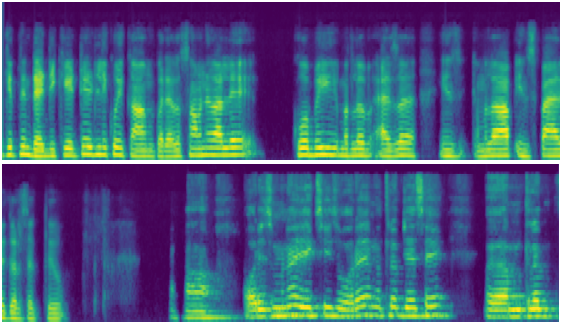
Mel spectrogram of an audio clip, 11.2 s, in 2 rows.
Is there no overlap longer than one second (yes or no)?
yes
